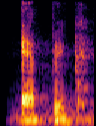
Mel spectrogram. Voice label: Voices epic; Star Trek Adversaries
